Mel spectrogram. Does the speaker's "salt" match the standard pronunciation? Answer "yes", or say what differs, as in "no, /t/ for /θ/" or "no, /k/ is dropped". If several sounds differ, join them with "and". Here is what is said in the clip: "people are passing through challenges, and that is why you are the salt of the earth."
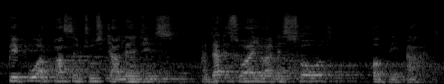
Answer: no, /l/ is dropped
